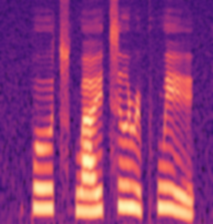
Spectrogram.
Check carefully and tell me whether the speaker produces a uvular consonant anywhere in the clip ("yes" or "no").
no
